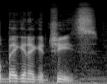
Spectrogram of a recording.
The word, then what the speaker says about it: bacon, egg, and cheese: However, I do know bacon, egg, and cheese. Pronounced as one word.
